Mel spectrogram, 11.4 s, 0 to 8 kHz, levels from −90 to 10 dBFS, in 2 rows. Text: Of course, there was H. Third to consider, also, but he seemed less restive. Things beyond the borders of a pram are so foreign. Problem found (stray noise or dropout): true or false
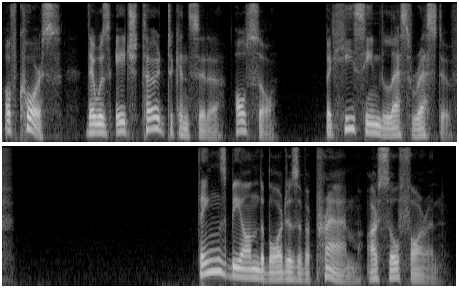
false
